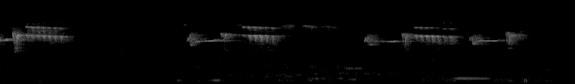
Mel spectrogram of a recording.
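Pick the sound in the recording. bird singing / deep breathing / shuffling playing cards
bird singing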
